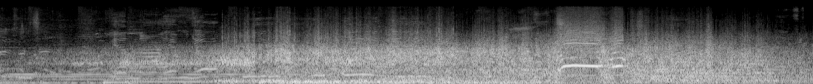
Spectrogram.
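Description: Jet noise from Red Arrows BAE Hawk T1 jets passing overhead in a crossing manoeuvre. The noise swells from about two seconds in and stays loud, loudest near the six-second mark, while music from the public address fades out in the first seconds.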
